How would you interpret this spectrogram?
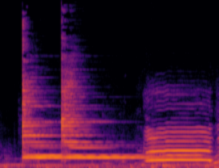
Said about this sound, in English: It includes having them set an intention, jumping across the line and getting a little dirty in the dust, and then ringing a bell and announcing themselves to the city.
